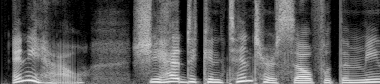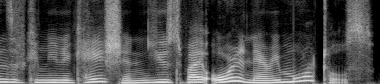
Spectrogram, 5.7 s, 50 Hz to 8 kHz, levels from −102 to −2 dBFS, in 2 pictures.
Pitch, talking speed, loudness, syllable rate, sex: 240 Hz, 160 wpm, -17 LUFS, 5.2 syllables/s, female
